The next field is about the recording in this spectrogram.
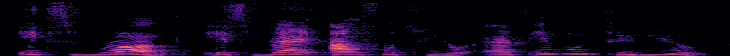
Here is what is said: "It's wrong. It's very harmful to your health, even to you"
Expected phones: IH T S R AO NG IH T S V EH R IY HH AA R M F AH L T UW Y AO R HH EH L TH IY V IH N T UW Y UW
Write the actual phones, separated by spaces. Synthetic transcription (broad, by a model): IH T S R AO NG IH T S V EH R IY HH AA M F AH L T UW Y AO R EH TH IY V IH N T UW Y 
